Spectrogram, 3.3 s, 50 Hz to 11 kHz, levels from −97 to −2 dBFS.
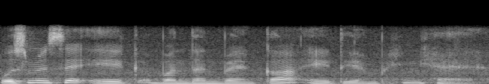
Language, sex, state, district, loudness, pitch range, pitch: Hindi, female, Bihar, Purnia, -25 LUFS, 190-230 Hz, 210 Hz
